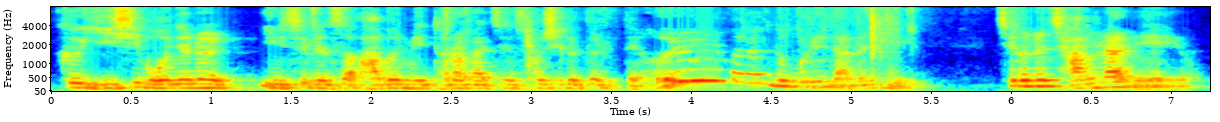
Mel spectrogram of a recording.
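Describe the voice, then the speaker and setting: Gravelly older pastor preaching in echoey church. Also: male voice, a little high, very animated, fairly quick, slight background noise. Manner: storytelling, emotional swings from hushed to loud. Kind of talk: sermon. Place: church sanctuary. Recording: echoey church room from far off.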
